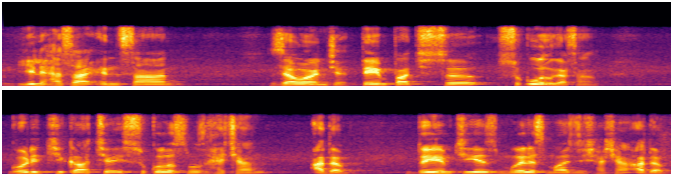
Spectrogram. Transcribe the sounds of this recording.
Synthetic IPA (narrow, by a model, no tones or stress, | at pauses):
jilʲɦɐsaːinsaːn | zɐʋɐːnʲt͡ʃʰit̪eːmpɐt͡ʃʰsɨsukuːlɡɐsʰa̰ːn | ɡʱoɽit͡ʃiːkaːt͡ʃʰisukuːlɐsmɐzɦɐt͡ʃʰaːn | ɐd̪ɐb | d̪ujɐmt͡ʃijezməːlʲɐsmɐzniʃɦɐt͡ʃʰaːnɐd̪ɐb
